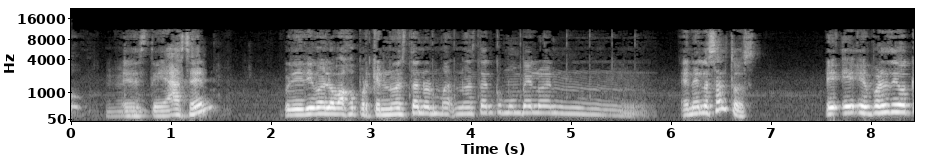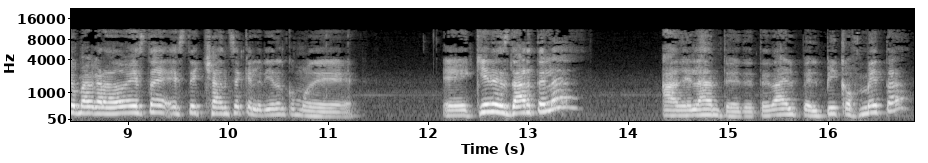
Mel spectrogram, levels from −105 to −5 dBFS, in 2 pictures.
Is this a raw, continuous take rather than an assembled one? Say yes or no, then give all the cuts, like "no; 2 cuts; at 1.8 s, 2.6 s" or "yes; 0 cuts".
yes; 0 cuts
